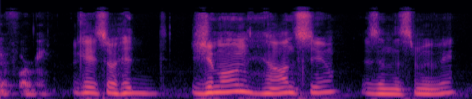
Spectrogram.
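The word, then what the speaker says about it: Djimon Hounsou: Okay, so Jimon Hansu is in this movie. Jimon Hansu. I thought that's the way you pronounced it.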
